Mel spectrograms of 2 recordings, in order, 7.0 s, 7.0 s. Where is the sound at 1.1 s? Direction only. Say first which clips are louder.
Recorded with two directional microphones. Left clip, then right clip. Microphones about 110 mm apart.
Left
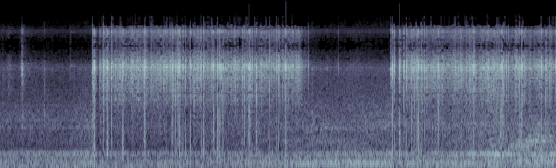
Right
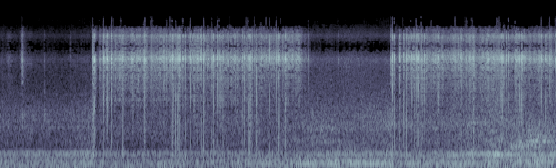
Left 3 dB; 5° right (ahead or behind).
